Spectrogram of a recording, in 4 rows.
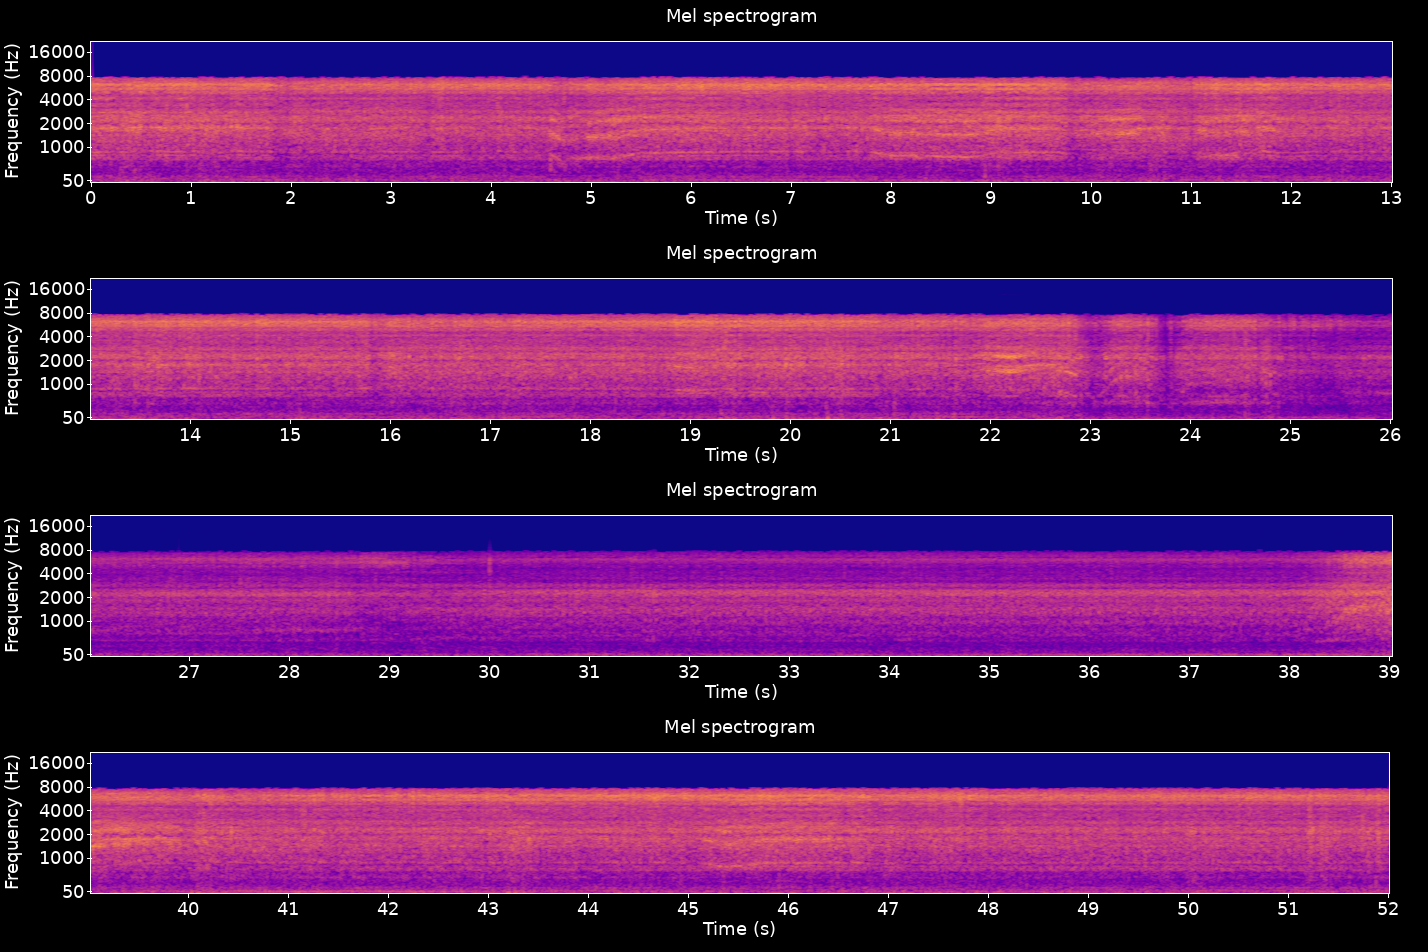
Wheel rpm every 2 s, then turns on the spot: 230, 230, 210, 230, 220, 220, 230, 230, 230, 230, 230, 100, 100, 70, 70, 70, 70, 70, 70, 190, 230, 230, 230, 230, 230, 230.
none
